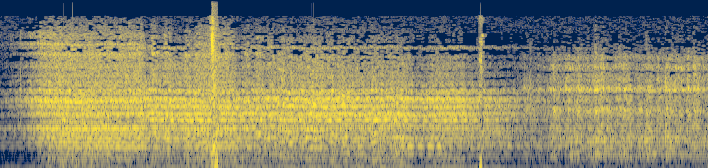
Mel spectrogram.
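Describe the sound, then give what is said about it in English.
A train rumbles steadily as it slows down, its wheels grinding with a dense, broad roar, punctuated by two sharp metallic clanks or squeals; the sound eases slightly toward the end. “Train is slowing down so that we can jump off.”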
